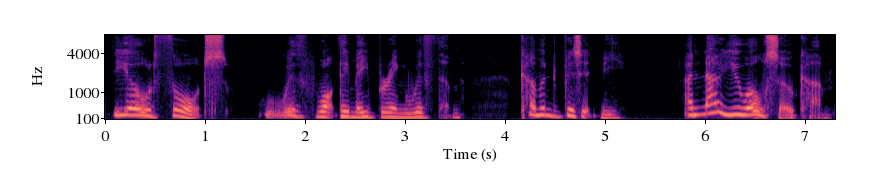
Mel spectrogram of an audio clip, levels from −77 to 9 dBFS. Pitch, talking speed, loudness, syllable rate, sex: 190 Hz, 155 wpm, -18 LUFS, 3.7 syllables/s, male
